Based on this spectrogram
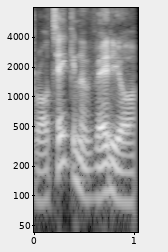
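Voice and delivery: ordinary delivery

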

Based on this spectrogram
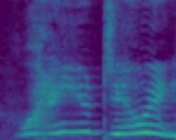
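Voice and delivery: high, loud retold question; exclaimed in disbelief; alarmed demand. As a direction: re-enact snapping at husband. Challenging husband mid-labor.

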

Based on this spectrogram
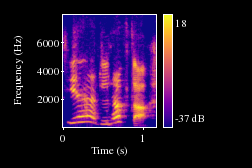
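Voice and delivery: high, keen retold yes; bright-eyed mock enthusiasm, voice leaping high; eager acceptance. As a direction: jump at the invitation, pitched right up.

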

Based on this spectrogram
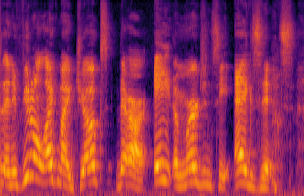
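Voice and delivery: loud, high cabin announcement; imitated flight attendant. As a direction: announce it boldly like a cheeky attendant.

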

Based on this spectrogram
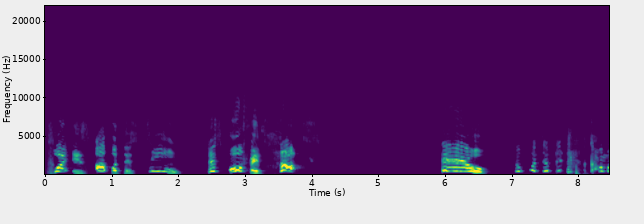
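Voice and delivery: very high, strained whine of disgust; whiny squeal. Real, not acted. Fan whining at the offense, very high and pained. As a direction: squeal it like you can't stand to watch.

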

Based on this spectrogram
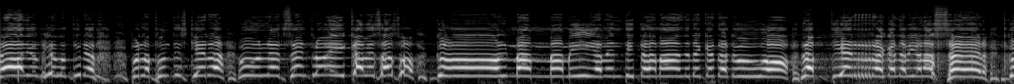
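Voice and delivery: high, loud shouted goal call; Latin goal call. Retold or imitated. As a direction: explode into the goal like a radio narrator. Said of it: "Y cuando dice".

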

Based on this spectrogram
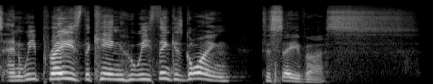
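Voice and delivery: normal talking voice

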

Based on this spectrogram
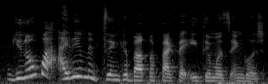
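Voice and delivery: normal talking voice

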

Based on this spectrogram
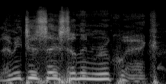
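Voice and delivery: high-pitched politician impression; Donald Trump. Host teasing Walker with his hero, presidential impression. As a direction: put on the president, asking for the floor. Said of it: "Sounds like Walker's hero talking".

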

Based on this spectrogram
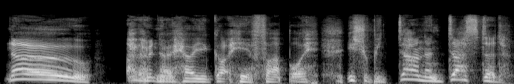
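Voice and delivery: villain's roar, lightly voiced. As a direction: snarl it out like a cartoon baddie. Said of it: "Doctor Dirt roared".

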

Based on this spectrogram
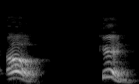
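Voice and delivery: ordinary talk, nothing marked

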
